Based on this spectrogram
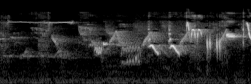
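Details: Brief burst of nightingale song, prized in Indonesia as a tutor for pet songbirds: a thin sustained whistle, then quick rising and falling slurs ending in loud, sharp chipping notes.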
